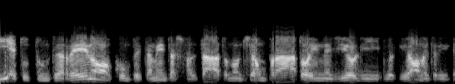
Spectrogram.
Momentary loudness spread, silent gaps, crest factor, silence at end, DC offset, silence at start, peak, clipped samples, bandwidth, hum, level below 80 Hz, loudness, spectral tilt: 11 LU; none; 16 dB; 0.1 s; under 0.1%; 0 s; -2 dBFS; under 0.1%; 6.2 kHz; none; -84 dBFS; -15 LUFS; -5 dB/octave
